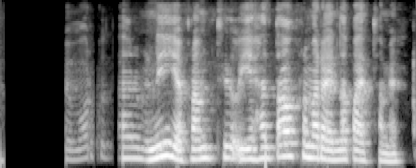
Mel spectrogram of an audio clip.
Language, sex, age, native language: Icelandic, female, 50-59, Icelandic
